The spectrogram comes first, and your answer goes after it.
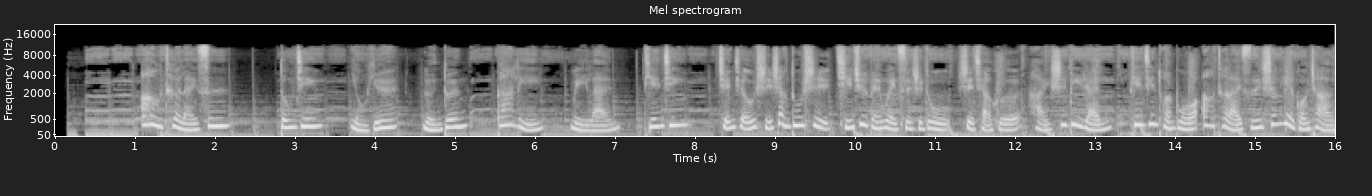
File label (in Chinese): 女 广告配音 柔和 品质; 天津奥特莱斯; 年轻舒缓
